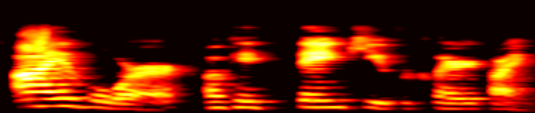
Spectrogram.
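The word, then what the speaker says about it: Eivør: definitely do that okay Steve thank you it's pronounced Ivor okay thank you for clarifying that she's from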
